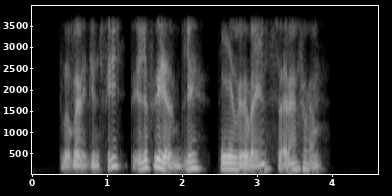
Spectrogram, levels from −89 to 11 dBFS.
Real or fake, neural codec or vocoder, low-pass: fake; autoencoder, 44.1 kHz, a latent of 192 numbers a frame, MeloTTS; 3.6 kHz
